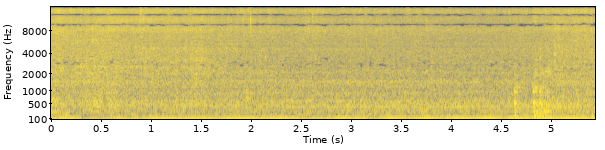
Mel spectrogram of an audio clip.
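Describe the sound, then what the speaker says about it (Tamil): Sri Lankan Jaffna-style clam curry sizzles steadily in a pot as coconut milk goes in, a continuous frying hiss with a low hum underneath and a couple of small clinks near the end, no voices. "நாங்கள் இதோட முதல் பால் சேர்த்துக்க போகிறோம்."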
